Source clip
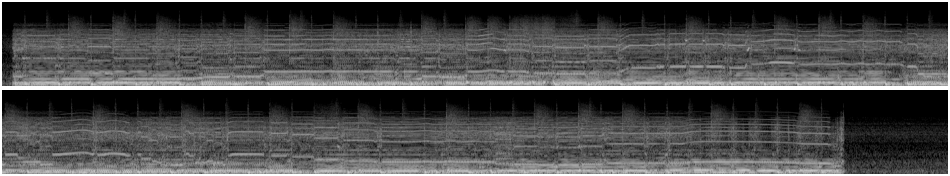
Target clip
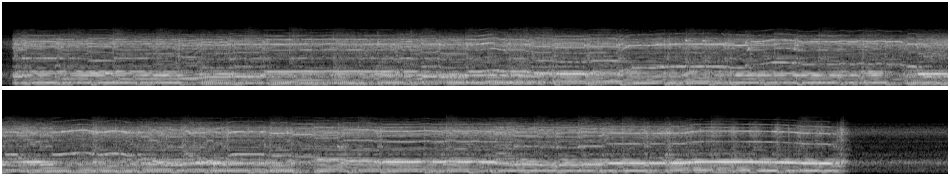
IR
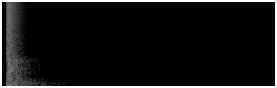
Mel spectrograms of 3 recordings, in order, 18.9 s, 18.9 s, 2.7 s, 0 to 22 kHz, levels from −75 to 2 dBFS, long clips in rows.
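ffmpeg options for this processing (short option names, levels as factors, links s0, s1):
-filter_complex "[0:a]highpass=330,equalizer=f=360:t=q:w=4:g=-8,equalizer=f=560:t=q:w=4:g=8,equalizer=f=800:t=q:w=4:g=-4,equalizer=f=1100:t=q:w=4:g=-6,equalizer=f=2000:t=q:w=4:g=-8,equalizer=f=2900:t=q:w=4:g=9,lowpass=f=3200:w=0.5412,lowpass=f=3200:w=1.3066,asplit=2[s0][s1];[1:a]atrim=start_sample=2205,atrim=end_sample=3528[s2];[s1][s2]afir=irnorm=-1:irlink=0,volume=0.188[s3];[s0][s3]amix=inputs=2:normalize=0,volume=1.78"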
